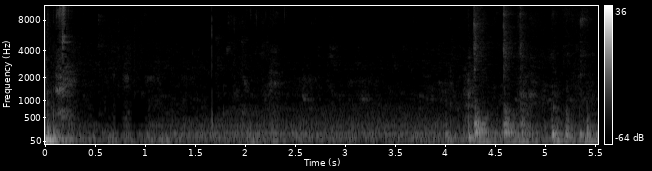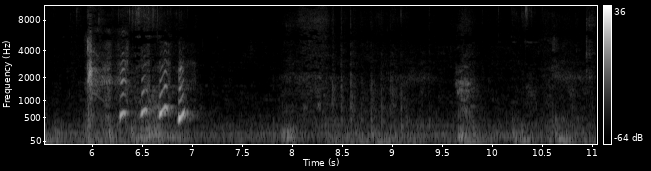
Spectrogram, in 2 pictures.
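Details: Border collie and German shepherd fighting for dominance: a burst of four or five quick, high, falling yelps in a row near the middle, surrounded by scuffling thumps and faint low growling.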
